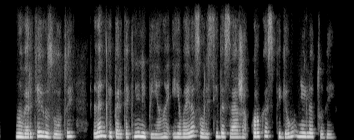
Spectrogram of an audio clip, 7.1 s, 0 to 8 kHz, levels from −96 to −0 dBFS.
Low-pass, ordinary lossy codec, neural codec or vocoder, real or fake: 7.2 kHz; Opus, 24 kbps; none; real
